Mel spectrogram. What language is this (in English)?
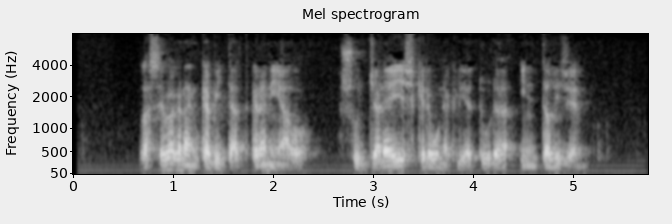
Catalan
